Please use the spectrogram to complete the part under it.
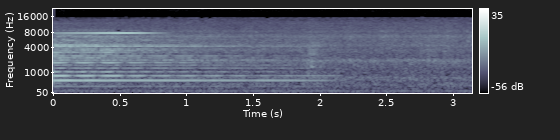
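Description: A woman sings a long held note through a microphone, then it fades.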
